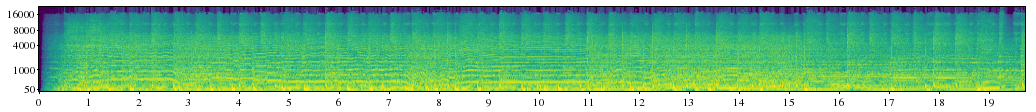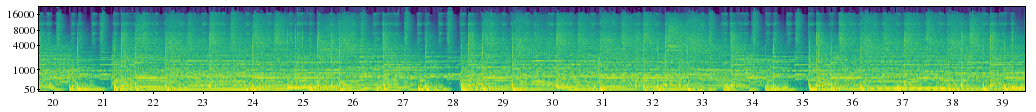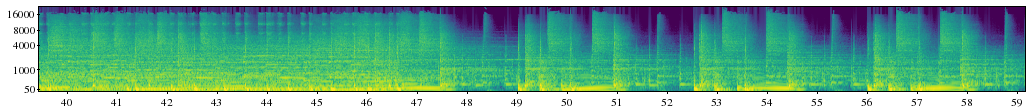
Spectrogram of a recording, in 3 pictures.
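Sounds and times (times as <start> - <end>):
instrumental music: 0.0 - 59.1.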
